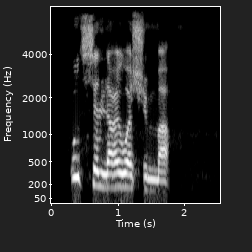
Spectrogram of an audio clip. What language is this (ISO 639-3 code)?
kab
